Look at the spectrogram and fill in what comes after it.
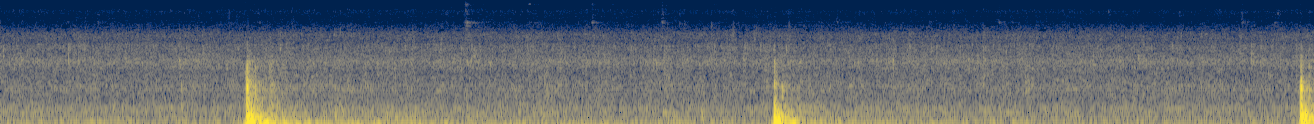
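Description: Aerial firework shells bursting at a distance: three booms about two and a half seconds apart, each with a short trailing echo. Steady rain hiss runs underneath.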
